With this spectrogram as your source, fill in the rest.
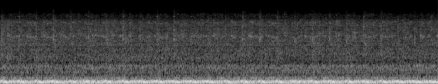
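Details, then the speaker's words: Chevelle V8 cold start after a long time sitting, following a transmission leak fix: deep, steady idle rumble with an even beat and no ticks, knocks or misfires, though it may have low oil pressure. Normal idle. "might not have much roll pressure but it sounds good and yes guys this is still getting the big block"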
